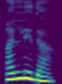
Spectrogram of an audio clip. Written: ಅಲತೆ

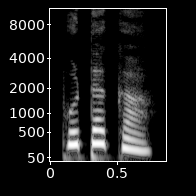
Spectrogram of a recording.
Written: ಪುಟಕ

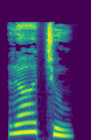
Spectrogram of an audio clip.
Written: ರಚ್ಚೆ

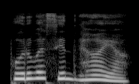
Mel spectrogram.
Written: ಪುರ್ವಸಿದ್ಧಾಯ

